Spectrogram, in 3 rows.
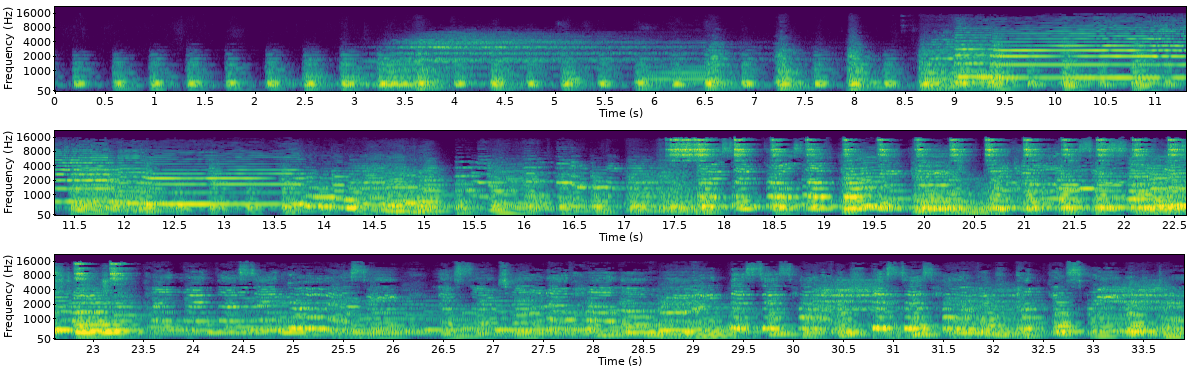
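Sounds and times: chamber ensemble playing: 5.8 - 33.9.

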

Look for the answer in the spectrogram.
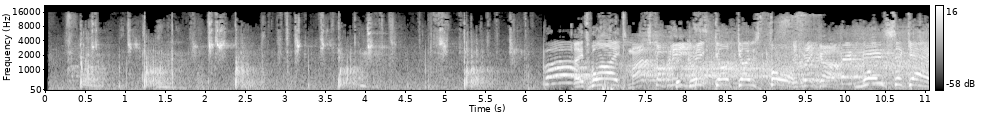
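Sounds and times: tennis ball bounces: 0.3 - 6.2
tennis racket strikes: 3.5 - 4.2, 5.1 - 6.0.

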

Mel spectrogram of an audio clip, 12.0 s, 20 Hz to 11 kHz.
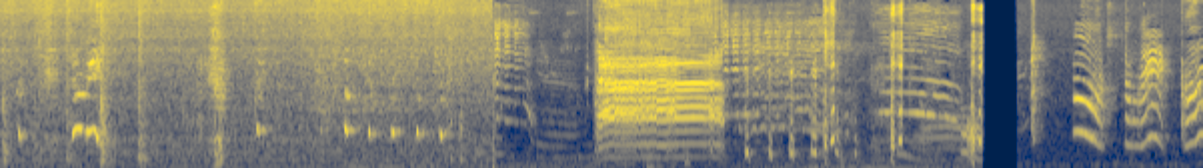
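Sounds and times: toddler crying: 6.0 - 9.8.

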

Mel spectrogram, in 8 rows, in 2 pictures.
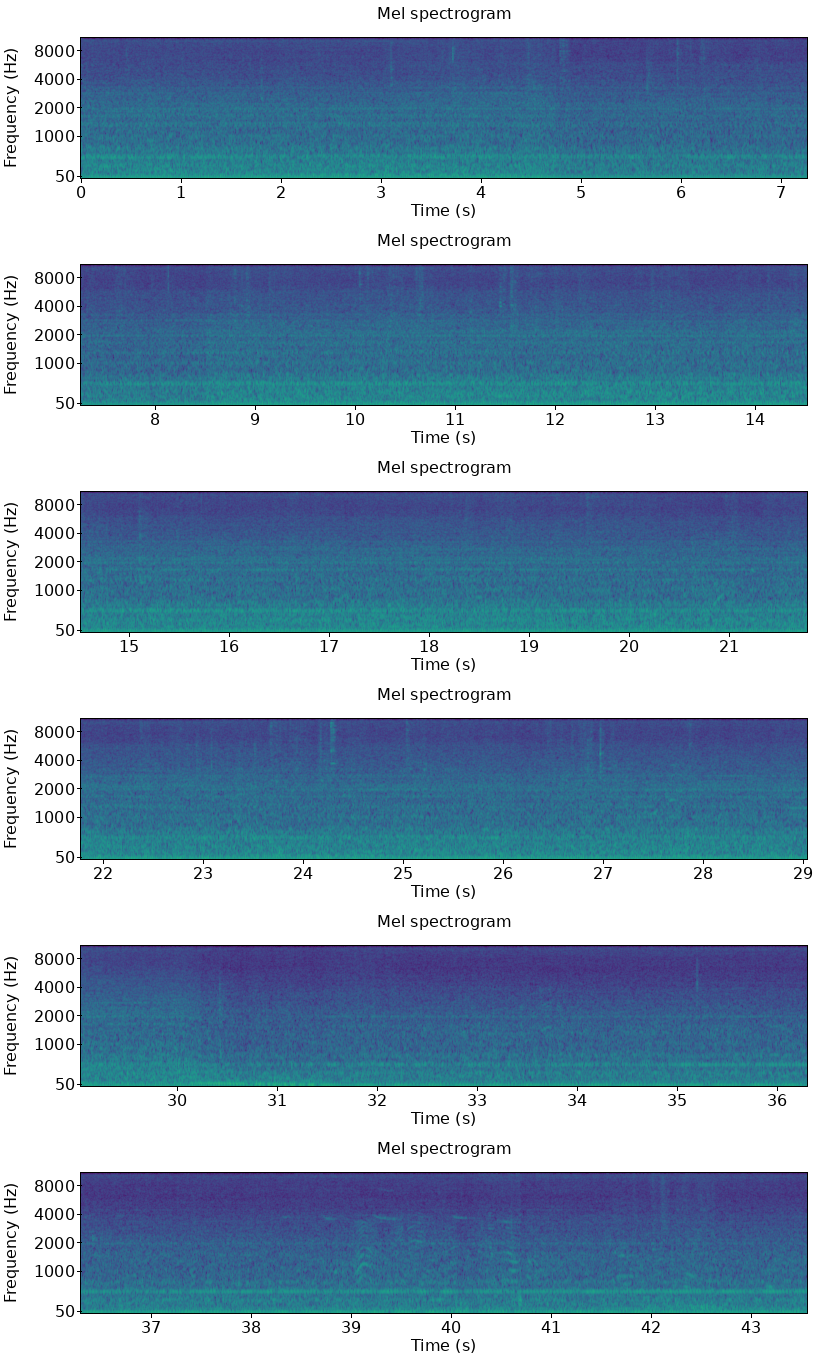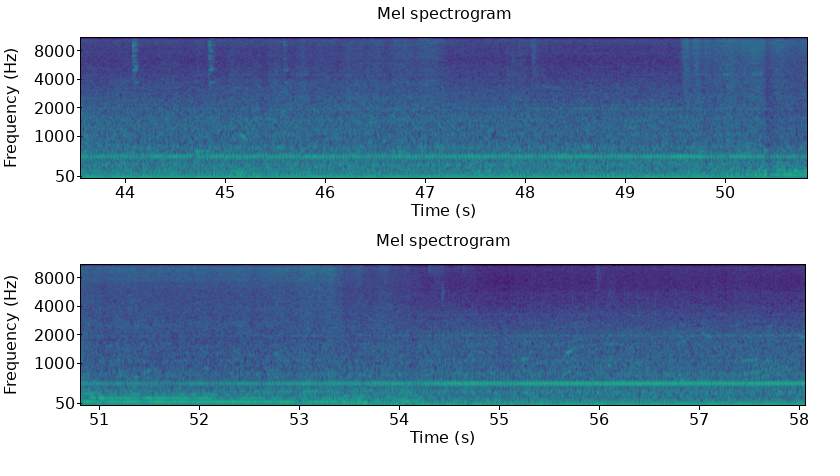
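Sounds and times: diesel truck engine running: 0.0 - 58.0
steady whine: 0.0 - 58.0
loud low drone: 29.8 - 58.0.

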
